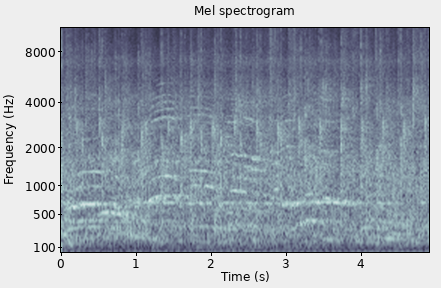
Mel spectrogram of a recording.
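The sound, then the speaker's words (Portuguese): Applause from an audience at a church service, a dense and steady wash of clapping mixed with raised voices that holds at an even level throughout. “Palmas para Jesus.”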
